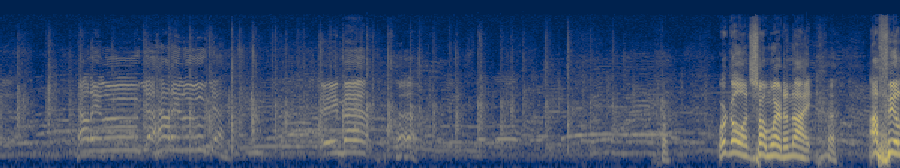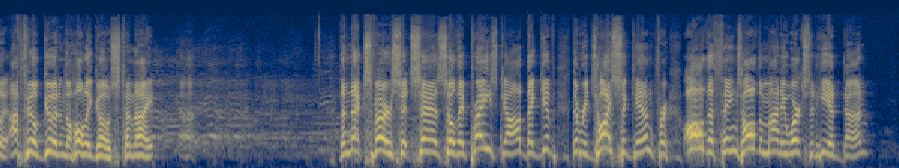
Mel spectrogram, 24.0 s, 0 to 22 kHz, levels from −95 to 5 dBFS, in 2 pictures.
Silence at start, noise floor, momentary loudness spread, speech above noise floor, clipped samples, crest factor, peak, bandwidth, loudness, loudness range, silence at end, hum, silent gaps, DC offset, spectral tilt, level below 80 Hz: 0.2 s; -50 dBFS; 22 LU; 33 dB; under 0.1%; 20 dB; 0 dBFS; 16 kHz; -17 LUFS; 19 LU; 0.45 s; none; none; under 0.1%; -3 dB/octave; -62 dBFS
